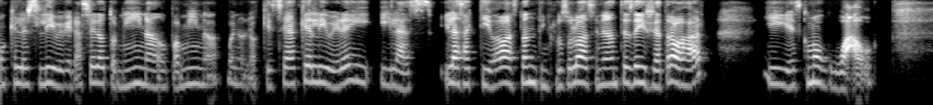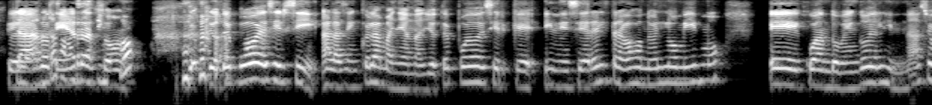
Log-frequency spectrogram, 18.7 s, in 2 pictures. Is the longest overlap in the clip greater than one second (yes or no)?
yes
